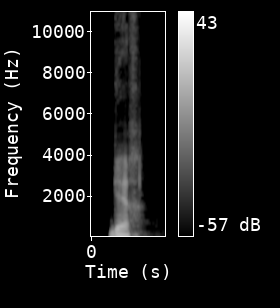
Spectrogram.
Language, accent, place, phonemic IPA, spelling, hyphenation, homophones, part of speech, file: French, France, Lyon, /ɡɛʁ/, guerres, guerres, guerre / guère, noun, LL-Q150 (fra)-guerres.wav
- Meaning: plural of guerre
